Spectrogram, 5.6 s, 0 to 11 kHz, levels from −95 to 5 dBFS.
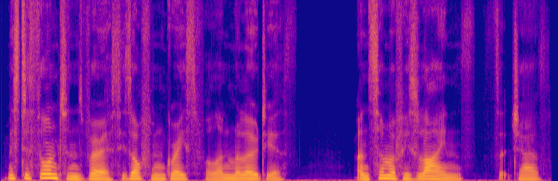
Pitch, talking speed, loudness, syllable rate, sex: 155 Hz, 160 wpm, -19 LUFS, 5.3 syllables/s, female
